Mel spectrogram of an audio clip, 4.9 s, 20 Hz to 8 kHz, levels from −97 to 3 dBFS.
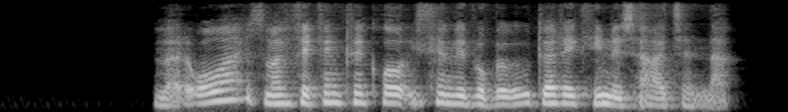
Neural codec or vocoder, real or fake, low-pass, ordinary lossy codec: codec, 16 kHz, 0.5 kbps, FunCodec, trained on LibriTTS, 25 frames a second; fake; 7.2 kHz; Opus, 64 kbps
